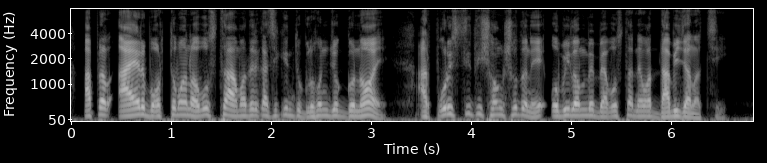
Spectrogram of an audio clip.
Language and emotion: Bengali, angry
